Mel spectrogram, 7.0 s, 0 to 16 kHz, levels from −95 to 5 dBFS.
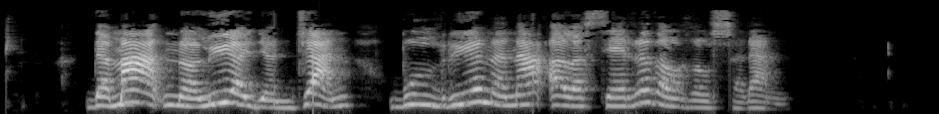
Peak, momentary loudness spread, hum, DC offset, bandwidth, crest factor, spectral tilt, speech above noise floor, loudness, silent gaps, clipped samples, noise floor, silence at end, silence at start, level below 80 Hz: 0 dBFS; 18 LU; none; under 0.1%; 11.5 kHz; 22 dB; -1 dB/octave; over 69 dB; -19 LUFS; none; under 0.1%; under -90 dBFS; 1.25 s; 0.65 s; -76 dBFS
